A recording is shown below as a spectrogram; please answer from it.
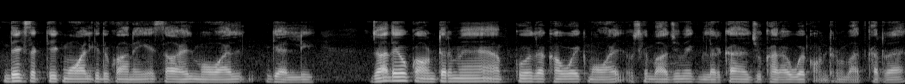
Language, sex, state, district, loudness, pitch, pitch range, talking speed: Hindi, male, Madhya Pradesh, Katni, -22 LUFS, 125 Hz, 115-130 Hz, 240 wpm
